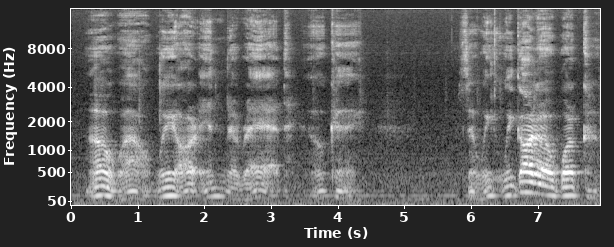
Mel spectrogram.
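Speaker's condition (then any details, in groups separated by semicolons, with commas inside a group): Cerebral palsy; affects muscle coordination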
